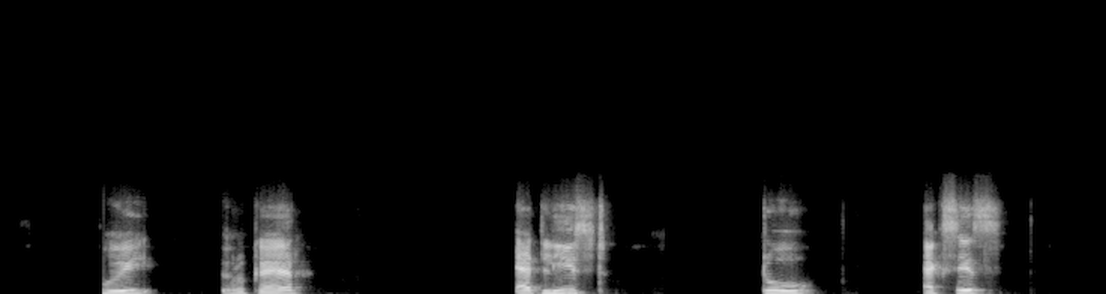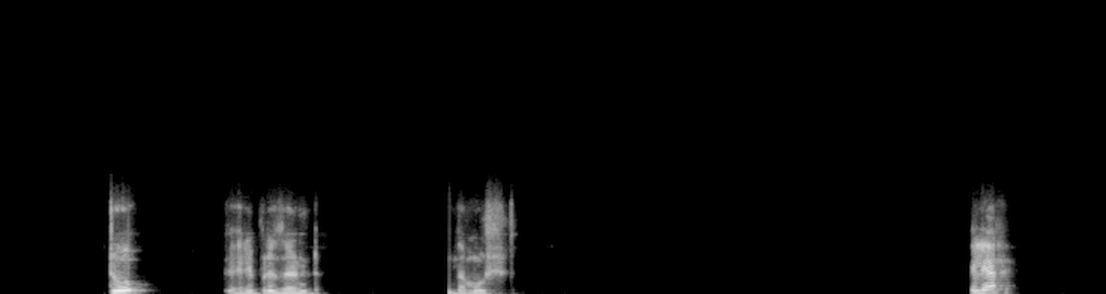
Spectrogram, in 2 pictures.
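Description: A young man speaks calmly in short phrases through an online call microphone, with long pauses.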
